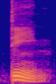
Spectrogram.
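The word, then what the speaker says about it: disme: creation of the dime, originally known as the dime, pronounced deem.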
